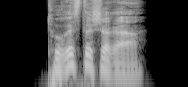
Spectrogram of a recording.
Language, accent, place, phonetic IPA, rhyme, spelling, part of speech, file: German, Germany, Berlin, [tuˈʁɪstɪʃəʁɐ], -ɪstɪʃəʁɐ, touristischerer, adjective, De-touristischerer.ogg
- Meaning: inflection of touristisch: 1. strong/mixed nominative masculine singular comparative degree 2. strong genitive/dative feminine singular comparative degree 3. strong genitive plural comparative degree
